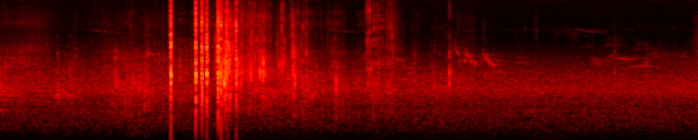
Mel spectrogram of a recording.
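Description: Outdoor ambience with a steady faint hiss and a few faint bird chirps. A quick run of sharp clicks, the loudest sound, comes about two seconds in and lasts under a second.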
